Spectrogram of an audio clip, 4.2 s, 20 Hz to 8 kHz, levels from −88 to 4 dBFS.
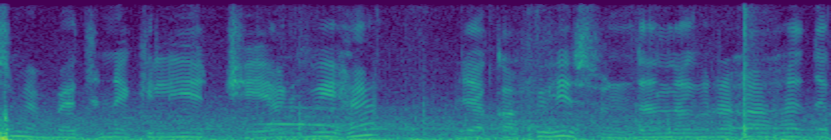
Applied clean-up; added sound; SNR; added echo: none; Walk, footsteps; -4 dB; none.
